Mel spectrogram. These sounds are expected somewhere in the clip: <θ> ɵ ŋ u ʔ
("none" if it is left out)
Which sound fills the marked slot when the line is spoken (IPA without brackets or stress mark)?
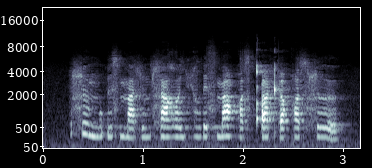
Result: ɬ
